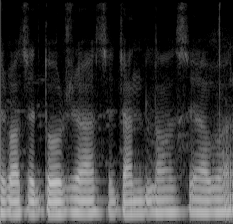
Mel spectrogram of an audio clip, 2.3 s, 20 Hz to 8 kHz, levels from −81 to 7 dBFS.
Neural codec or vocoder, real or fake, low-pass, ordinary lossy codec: none; real; none; none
